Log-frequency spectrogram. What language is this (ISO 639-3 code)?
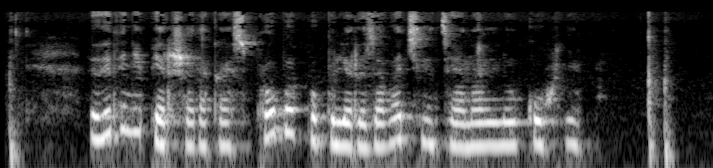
bel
